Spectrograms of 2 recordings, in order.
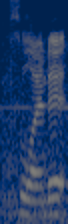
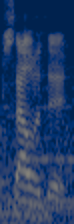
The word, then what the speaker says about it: Salandit: Or Salandit. That probably makes more sense for pronunciation, because, like, salamander.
